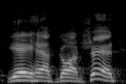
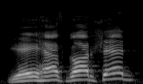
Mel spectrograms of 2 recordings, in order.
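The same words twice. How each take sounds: First: The voice falls at the end, like a statement. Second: The voice rises at the end, like a question. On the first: It is a statement. "he didn't say" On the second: It is a question. "See the voice inflection? It was a question"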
